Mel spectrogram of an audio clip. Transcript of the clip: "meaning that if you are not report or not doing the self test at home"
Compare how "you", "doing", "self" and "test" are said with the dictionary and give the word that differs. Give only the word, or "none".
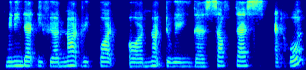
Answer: self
